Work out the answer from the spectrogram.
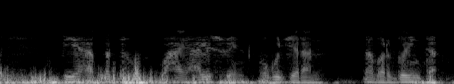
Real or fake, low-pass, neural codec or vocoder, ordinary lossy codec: real; 7.2 kHz; none; AAC, 16 kbps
